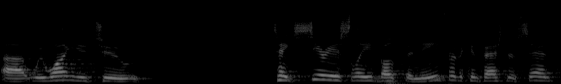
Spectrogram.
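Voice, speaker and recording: A man's voice: fairly high pitch, moderate pace, a little mellow. A man preaching a sermon as a pastor, earnest and conversational, asking rhetorical questions and answering them.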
